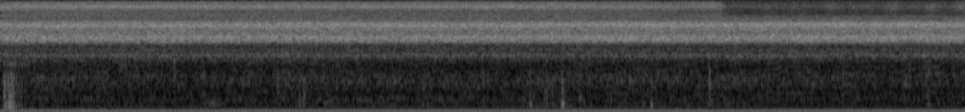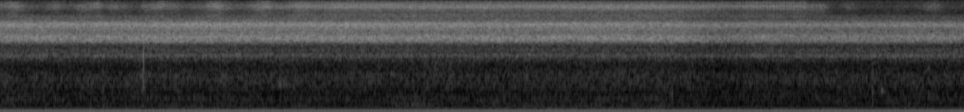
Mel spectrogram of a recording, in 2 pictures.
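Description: Steady, high-pitched chorus of insects that does not let up, with a couple of soft knocks as wooden hive frames are handled: one right at the start and one about seven seconds in.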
